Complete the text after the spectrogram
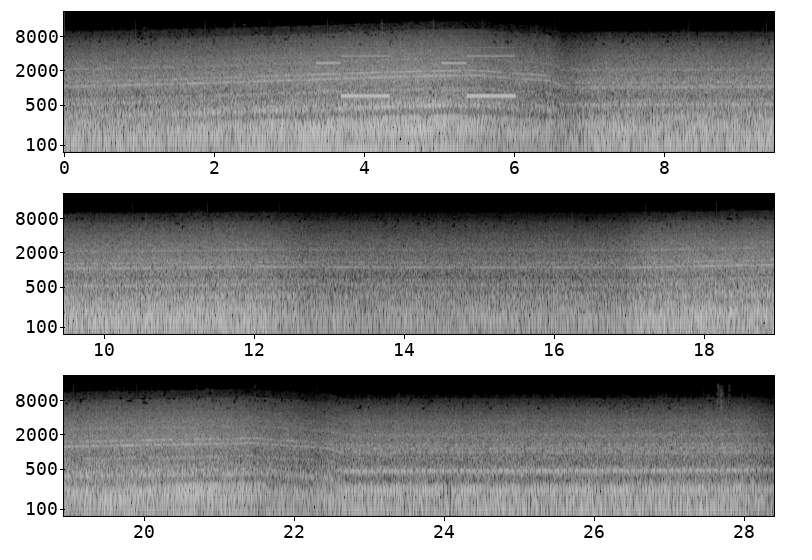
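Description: A bus engine hums and whines, rising in pitch as it speeds up and dropping as gears change.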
